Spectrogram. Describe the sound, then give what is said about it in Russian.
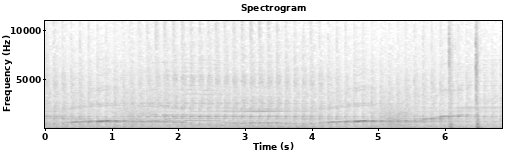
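A car speeds along a road with a loud, steady engine roar. A wailing tone rises and falls twice over the roar, and a couple of sharp clicks come near the end. “Автомобиль несется по дороге.”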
